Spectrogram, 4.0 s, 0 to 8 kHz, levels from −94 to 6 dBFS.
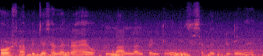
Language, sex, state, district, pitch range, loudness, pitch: Hindi, male, Uttar Pradesh, Lucknow, 125-135 Hz, -20 LUFS, 130 Hz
